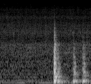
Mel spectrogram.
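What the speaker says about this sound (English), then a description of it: "Right, I'm going to add the garlic now. Give that a little bit of a stir up." Garlic sizzling and frying in a wok, with a burst of hot crackle followed by two shorter scraping stirs, close and fairly loud.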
